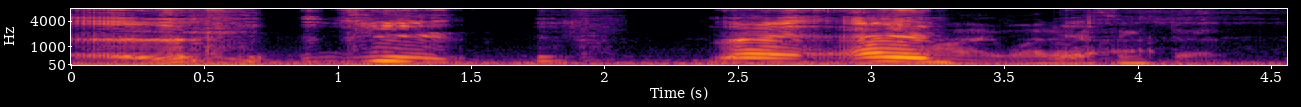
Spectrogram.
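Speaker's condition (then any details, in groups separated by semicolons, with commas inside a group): Cerebral palsy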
